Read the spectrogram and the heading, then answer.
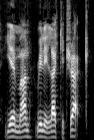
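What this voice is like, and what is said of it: Badly done put-on accent. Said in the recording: “that was the worst accent ever”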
